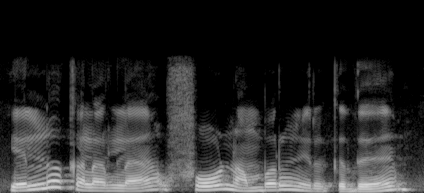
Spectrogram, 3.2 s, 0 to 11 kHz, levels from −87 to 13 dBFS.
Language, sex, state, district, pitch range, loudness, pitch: Tamil, female, Tamil Nadu, Kanyakumari, 155-225 Hz, -12 LUFS, 190 Hz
